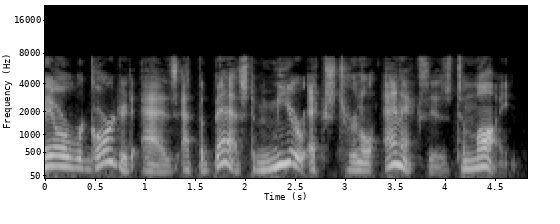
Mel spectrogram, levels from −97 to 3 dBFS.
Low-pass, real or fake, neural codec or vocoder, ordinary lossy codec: 7.2 kHz; real; none; Opus, 64 kbps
